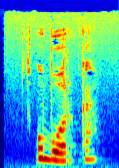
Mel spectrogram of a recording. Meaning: 1. harvest, gathering in 2. removal, disposal 3. cleaning, tidying up, doing up
- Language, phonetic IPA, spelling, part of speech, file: Russian, [ʊˈborkə], уборка, noun, Ru-уборка.ogg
